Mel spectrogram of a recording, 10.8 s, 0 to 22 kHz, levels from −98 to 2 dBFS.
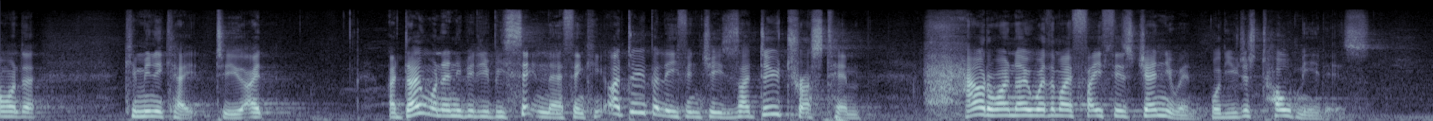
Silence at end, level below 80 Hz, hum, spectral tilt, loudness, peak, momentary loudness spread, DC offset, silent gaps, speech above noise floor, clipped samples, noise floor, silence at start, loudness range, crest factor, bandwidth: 0.5 s; -50 dBFS; none; -6 dB/octave; -24 LUFS; -6 dBFS; 13 LU; under 0.1%; none; 27 dB; under 0.1%; -50 dBFS; 0 s; 3 LU; 18 dB; 16 kHz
